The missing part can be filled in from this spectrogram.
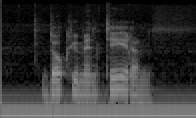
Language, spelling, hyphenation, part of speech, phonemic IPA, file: Dutch, documenteren, do‧cu‧men‧te‧ren, verb, /ˌdoːkymɛnˈteːrə(n)/, Nl-documenteren.ogg
- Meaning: to document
